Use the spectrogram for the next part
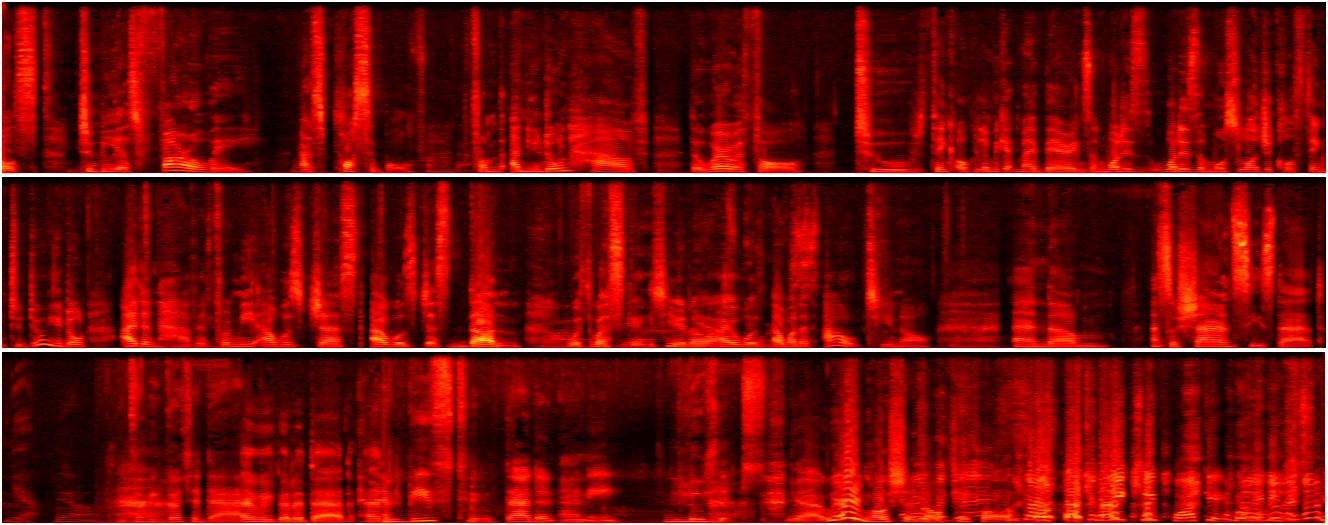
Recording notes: This episode was recorded outside, hence the sounds of nature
